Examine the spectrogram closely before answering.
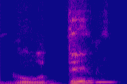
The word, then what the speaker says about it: guten: pero cuando veamos la Esa es la transliteración pero cuando veamos el ipa vamos a ver que esa e no existe lo que existe es una t después de una n como el sonido ten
